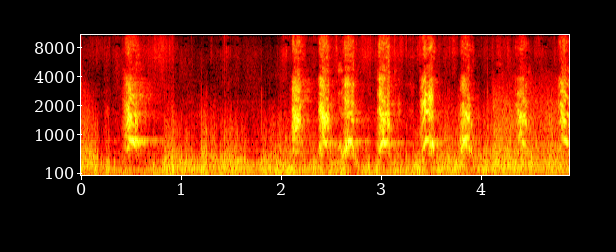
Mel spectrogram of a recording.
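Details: Three-month-old puppy Dixie, on her first day working as a sheep dog, lets out a quick series of about eight sharp, high yips, roughly two to three per second, against low background rumble.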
